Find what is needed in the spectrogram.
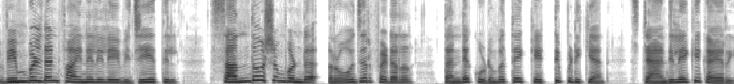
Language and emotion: Malayalam, happy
